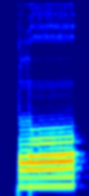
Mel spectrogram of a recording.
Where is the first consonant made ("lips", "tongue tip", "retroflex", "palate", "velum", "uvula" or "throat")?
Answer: tongue tip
